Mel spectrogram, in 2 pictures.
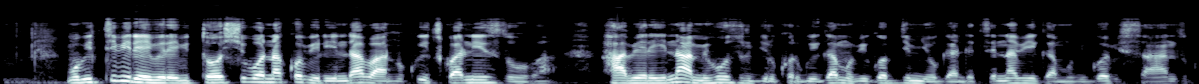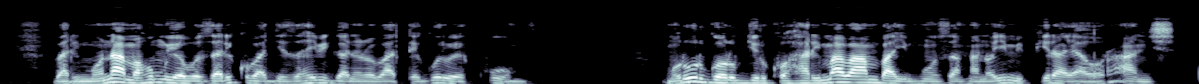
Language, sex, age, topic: Kinyarwanda, male, 25-35, education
